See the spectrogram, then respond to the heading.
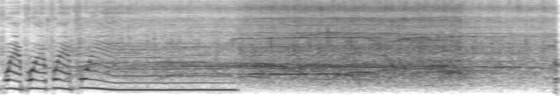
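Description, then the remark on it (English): A live studio audience cheers, with a loud rising whoop and sustained vocal shout at the start, then gives way to steady, fairly loud applause and crowd noise that continues to the end. “And we are in front of a live studio audience.”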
